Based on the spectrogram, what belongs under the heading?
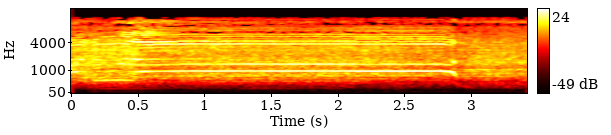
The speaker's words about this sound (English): Won't you join in shouting hallelujah?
